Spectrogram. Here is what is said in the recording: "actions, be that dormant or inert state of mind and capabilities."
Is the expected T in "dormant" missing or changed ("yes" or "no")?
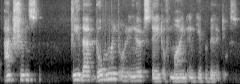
no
